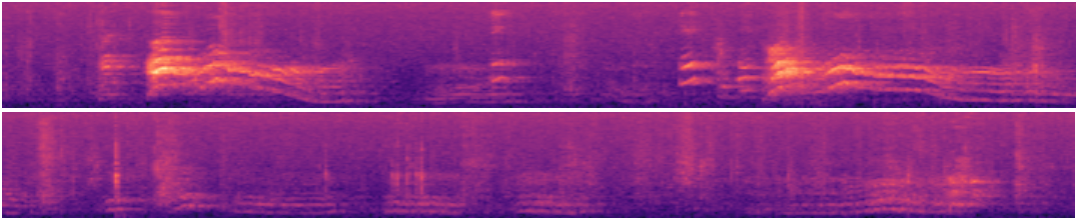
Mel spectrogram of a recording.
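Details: Siberian Husky puppies at a breeding kennel near Moscow give a series of high, wavering whines and yelps that slide downward, with several overlapping bursts and short pauses between them.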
